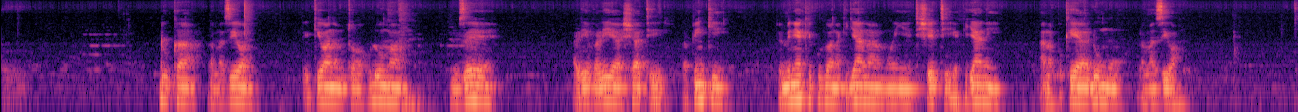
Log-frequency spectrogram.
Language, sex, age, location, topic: Swahili, male, 25-35, Dar es Salaam, finance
